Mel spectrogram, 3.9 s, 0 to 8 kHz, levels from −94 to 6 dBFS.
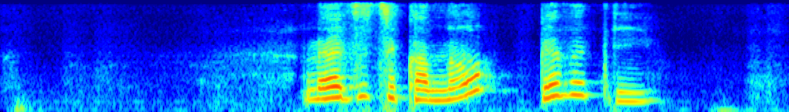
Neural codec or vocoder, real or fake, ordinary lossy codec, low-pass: codec, 16 kHz, 1.1 kbps, Voila-Tokenizer; fake; none; 7.2 kHz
